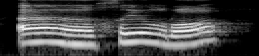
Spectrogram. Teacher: huruf ro sama-sama huruf tafkhim atau huruf tebal dibaca dengan mengangkat pangkal lidah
